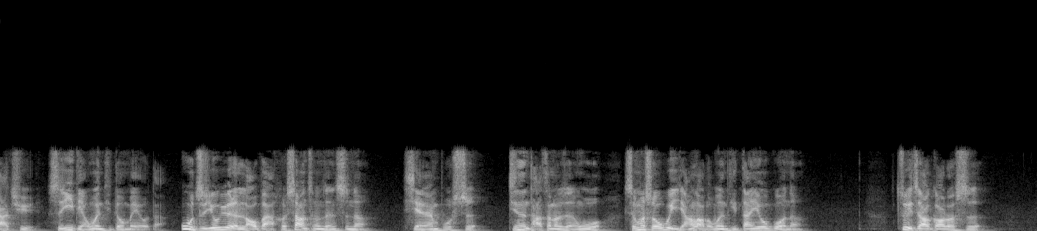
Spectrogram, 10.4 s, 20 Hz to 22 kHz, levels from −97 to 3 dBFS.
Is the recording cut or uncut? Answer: cut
